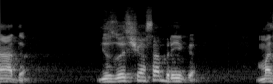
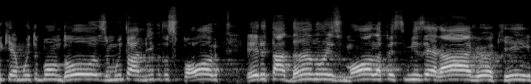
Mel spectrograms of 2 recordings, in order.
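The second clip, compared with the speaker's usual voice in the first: trumpeting herald; 5 semitones higher than usual. Retold or imitated. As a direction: blare it to the whole street. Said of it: "E aí trombeteava pra todo mundo".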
